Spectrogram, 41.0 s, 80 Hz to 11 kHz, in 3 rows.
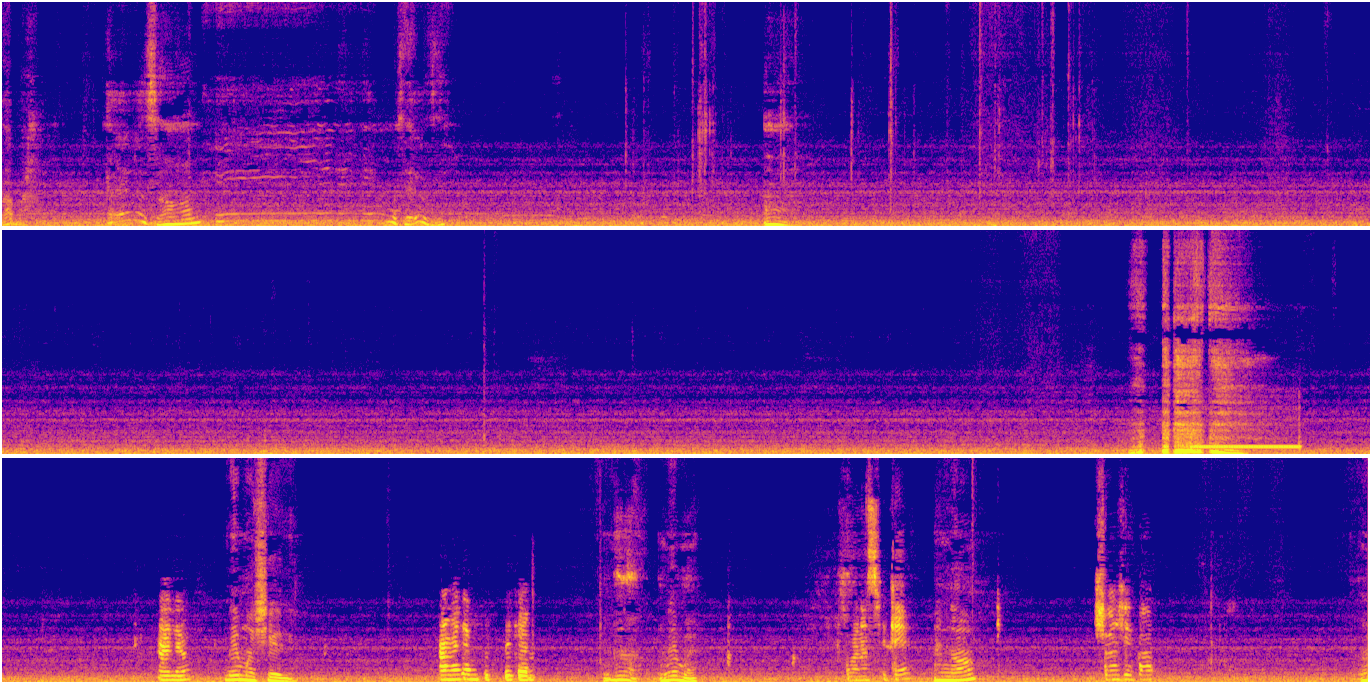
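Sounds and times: phone dialing tone: 0:25.6 - 0:26.7.

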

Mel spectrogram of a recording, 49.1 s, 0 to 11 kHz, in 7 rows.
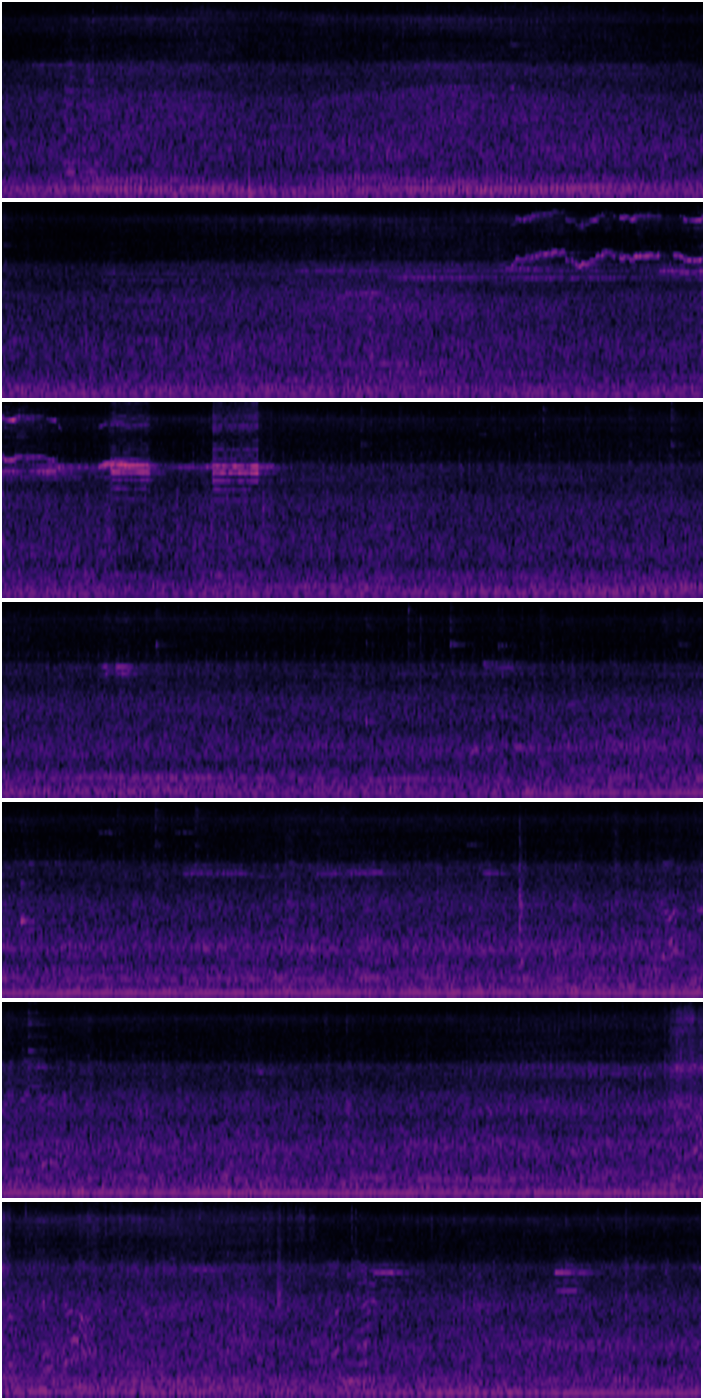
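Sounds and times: diesel engine running: 0:00.0 - 0:49.0
vehicle horn honks: 0:15.0 - 0:16.8, 0:22.0 - 0:22.4, 0:47.6 - 0:48.0.

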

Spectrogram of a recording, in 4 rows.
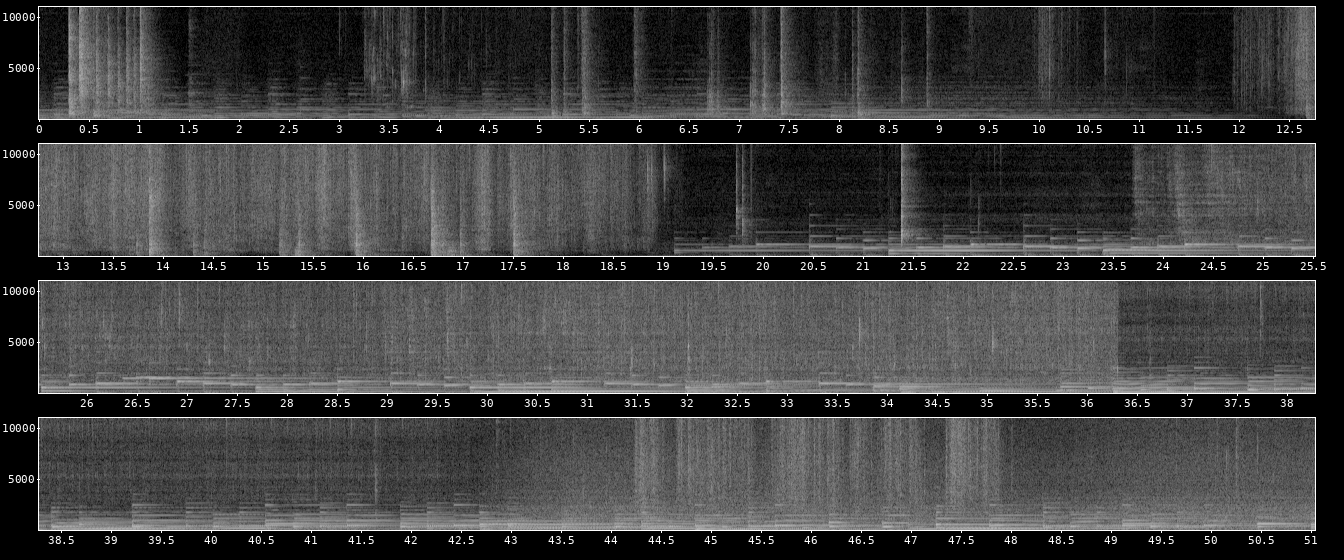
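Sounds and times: background music: 0:00.0 - 0:13.0, 0:19.1 - 0:51.0
plastic bag rustling: 0:03.0 - 0:19.2, 0:23.6 - 0:51.0
kneading wet batter: 0:03.2 - 0:04.4, 0:12.0 - 0:19.1, 0:43.8 - 0:48.5
chicken sizzling in hot oil: 0:11.9 - 0:19.1, 0:23.7 - 0:51.0.

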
